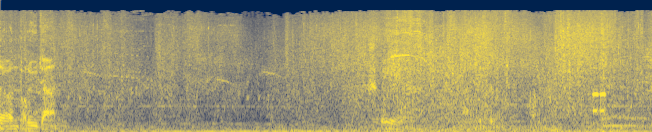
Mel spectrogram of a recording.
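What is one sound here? Game units clash in battle with zaps and blasts.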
